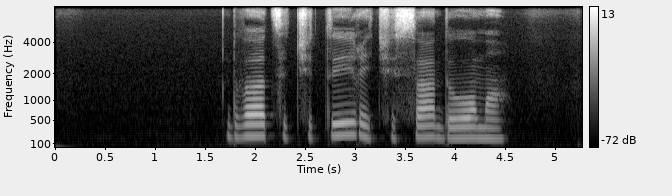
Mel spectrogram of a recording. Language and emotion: Russian, sad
